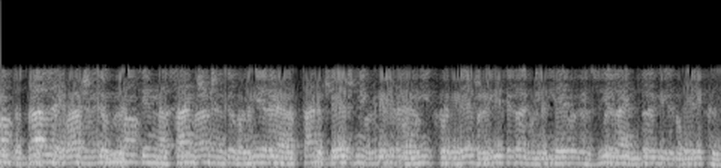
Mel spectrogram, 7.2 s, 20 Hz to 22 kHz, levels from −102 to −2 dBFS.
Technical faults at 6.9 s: doubled audio track; Opus compression

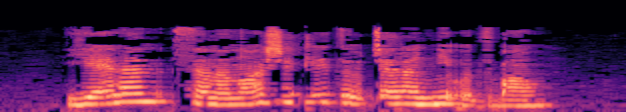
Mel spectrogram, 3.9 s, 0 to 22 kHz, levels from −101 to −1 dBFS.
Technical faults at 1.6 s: AAC compression

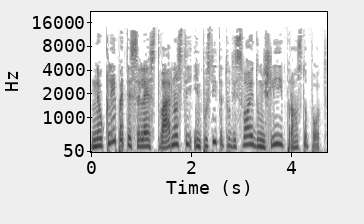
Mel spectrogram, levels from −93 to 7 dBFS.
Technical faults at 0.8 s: AAC compression

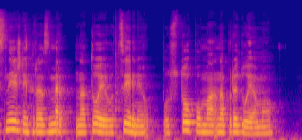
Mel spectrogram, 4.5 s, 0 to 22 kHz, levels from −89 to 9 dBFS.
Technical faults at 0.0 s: none

